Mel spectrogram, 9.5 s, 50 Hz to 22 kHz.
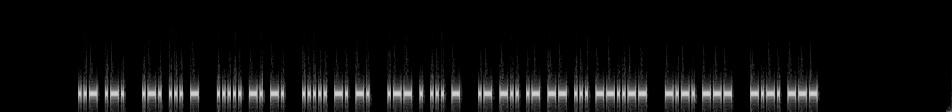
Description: Morse code, heard as a keyed tone, about 42 wpm, 700 Hz. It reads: UR RST 5NN 5NN WEST ADAMS, CO CO
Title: Practice QSO - Exchange 1 - Beginning - 45wpm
